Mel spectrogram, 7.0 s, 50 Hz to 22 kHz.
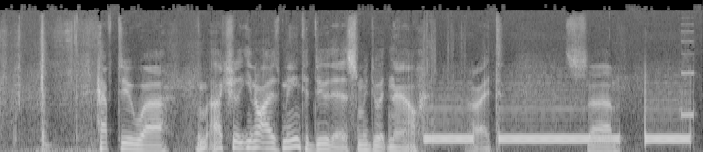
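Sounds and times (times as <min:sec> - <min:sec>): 
speech: 0:01.0 - 0:05.1, 0:05.9 - 0:06.4
voice sounds: 0:03.9 - 0:06.3
telephone dial tone: 0:04.2 - 0:07.0.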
